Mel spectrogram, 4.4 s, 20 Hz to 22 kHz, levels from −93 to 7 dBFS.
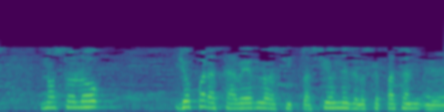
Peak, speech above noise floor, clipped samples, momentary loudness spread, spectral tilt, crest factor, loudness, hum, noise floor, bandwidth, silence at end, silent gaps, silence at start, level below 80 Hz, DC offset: -4 dBFS; 21 dB; under 0.1%; 20 LU; -12 dB/octave; 16 dB; -20 LUFS; none; -40 dBFS; 4 kHz; 0 s; none; 0 s; -60 dBFS; under 0.1%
